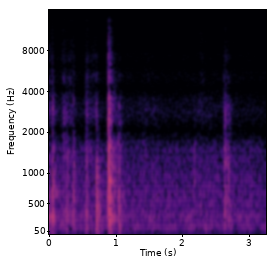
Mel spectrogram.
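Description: Tarot cards are shuffled by hand in a quick burst of crisp riffling flicks, about half a dozen soft snaps close together, then a pause and one last brief flutter, quiet and close.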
